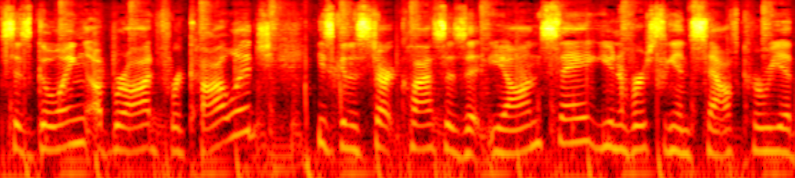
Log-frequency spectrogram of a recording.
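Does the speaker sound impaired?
No.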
